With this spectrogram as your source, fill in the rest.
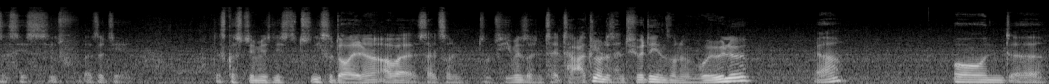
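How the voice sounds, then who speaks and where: A man's voice: mid-range voice, creaky, background noise. A man playing a chatty, vague traveller in an improvised audio play, rambling hesitantly and fishing for agreement. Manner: rambling, hesitant, seeking agreement with little tag questions. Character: chatty, vague male traveller retelling a monster film.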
